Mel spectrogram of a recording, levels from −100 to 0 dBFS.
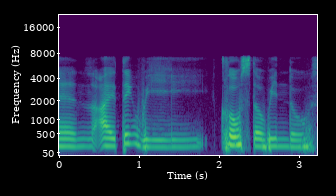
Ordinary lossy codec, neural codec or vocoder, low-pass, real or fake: none; none; 7.2 kHz; real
